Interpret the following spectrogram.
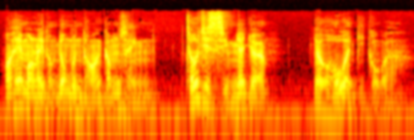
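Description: An actor playing a caring, gently persuasive male confidant in a radio drama, with a Hong Kong Cantonese accent. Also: on the low side, sing-song, fast, husky, dry recording, exaggerated voice.

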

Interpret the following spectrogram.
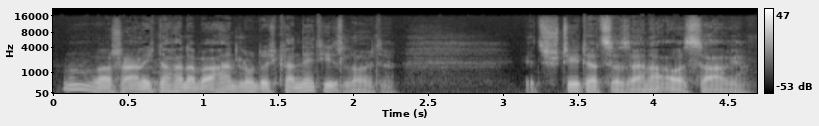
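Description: An actor in a German radio play voicing a blunt, world-weary police lieutenant with a sardonic manner. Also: male voice, low voice, lively intonation, fairly quick. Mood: businesslike. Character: jaded, blunt police lieutenant, twelve years in service.

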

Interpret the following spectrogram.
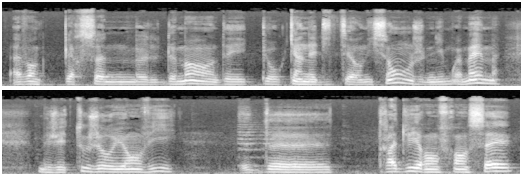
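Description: Slow, mellow older man in an archive clip. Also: mid-range voice. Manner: slow, musing, hesitant. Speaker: archive interviewee, translator. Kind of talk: archival radio interview.

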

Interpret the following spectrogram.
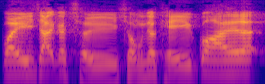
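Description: A man telling historical tales in Cantonese in an expressive, colloquial traditional storytelling style. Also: a little high, moderate pace, clear, resonant tone. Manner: expressive, colloquial, with rhetorical interjections. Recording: dull lo-fi audio.

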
